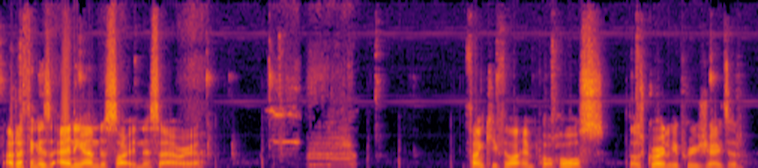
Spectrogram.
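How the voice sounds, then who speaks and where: A man's voice: medium pitch, expressive, fairly quick, creaky. A man chatting casually on a livestream as he plays a game, rambling and thinking aloud. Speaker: live streamer. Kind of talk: casual livestream chat while gaming, reading chat.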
